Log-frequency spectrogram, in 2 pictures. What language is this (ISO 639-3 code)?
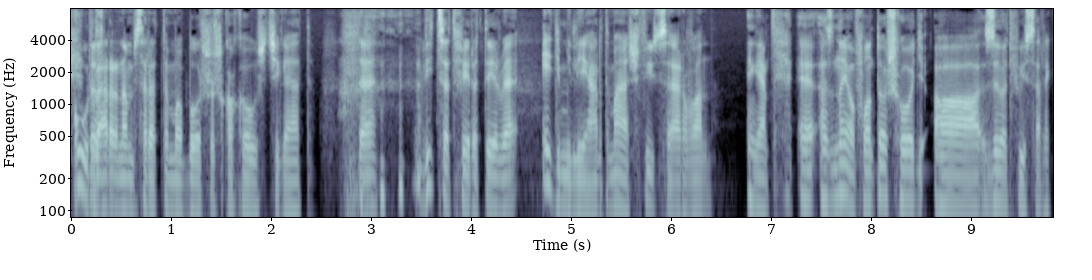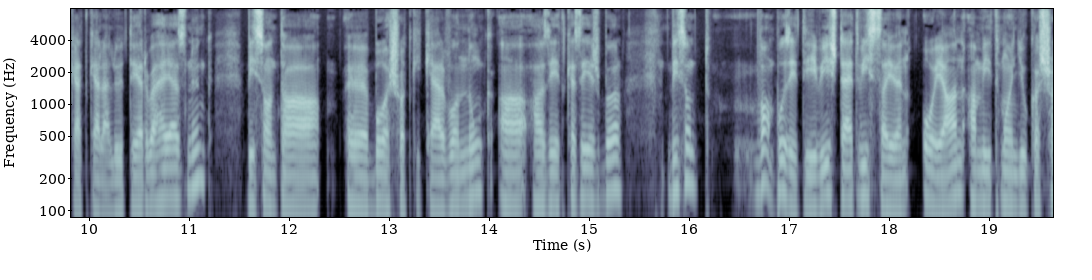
hun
